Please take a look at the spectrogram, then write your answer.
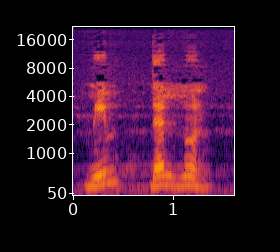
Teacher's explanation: nasal, di mana aliran udara keluar melalui rongga hidung. Hurufnya itu ada 2, mim dan nun.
